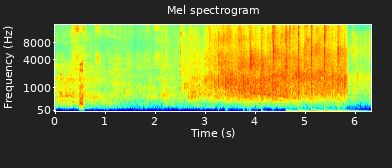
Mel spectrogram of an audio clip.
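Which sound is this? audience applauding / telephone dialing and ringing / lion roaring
audience applauding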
